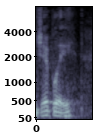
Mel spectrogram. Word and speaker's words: Ghibli: Uh, is it is with a like it's Ghibli, not Ghibli. This is like the big debate. – Uh, pronunciation like according to according to Romanji. – But oh, by the way, it's GIF. The... Just uh, a... God damn you. – Uh, according to the Romanji, uh, on various sources I've I've uh, sourced, it is uh, Studio Ghibli is the proper Japanese enunciation, but we just call it Ghibli. So it is a it is a soft j in there.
